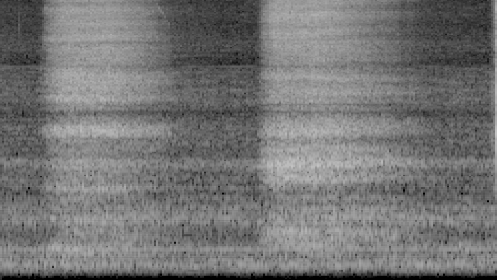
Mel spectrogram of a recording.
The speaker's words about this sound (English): Let's breathe. Allow your breathing to make you more aware of your consciousness.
